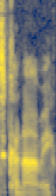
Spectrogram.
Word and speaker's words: Konami: Is that how you say it? – No, it's Konami, but I say Konami because I'm American.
